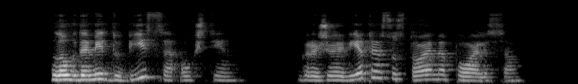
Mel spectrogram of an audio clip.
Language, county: Lithuanian, Utena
